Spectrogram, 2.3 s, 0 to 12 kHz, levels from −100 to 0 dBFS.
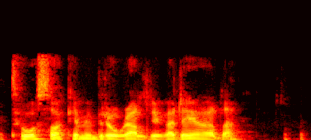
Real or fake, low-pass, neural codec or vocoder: real; 7.2 kHz; none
